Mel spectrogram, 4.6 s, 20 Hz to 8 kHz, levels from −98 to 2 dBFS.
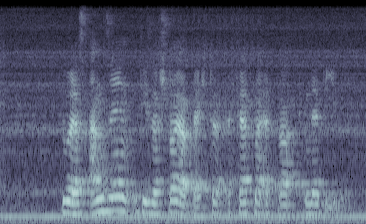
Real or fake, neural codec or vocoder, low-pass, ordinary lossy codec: real; none; 7.2 kHz; none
